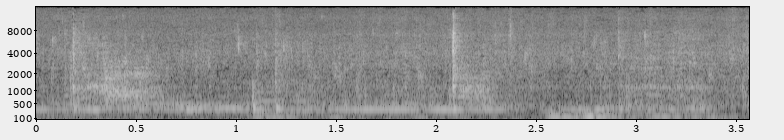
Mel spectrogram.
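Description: Chicken pakoda mixture stirred in hot oil as it fries, a steady sizzle under occasional light scraping and clinks, with no one talking.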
